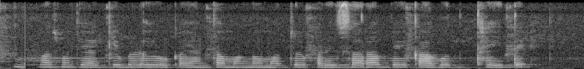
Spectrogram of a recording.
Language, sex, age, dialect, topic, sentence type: Kannada, female, 25-30, Central, agriculture, question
